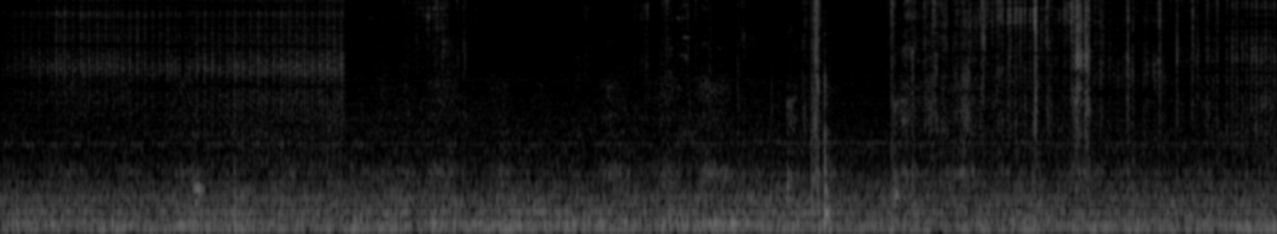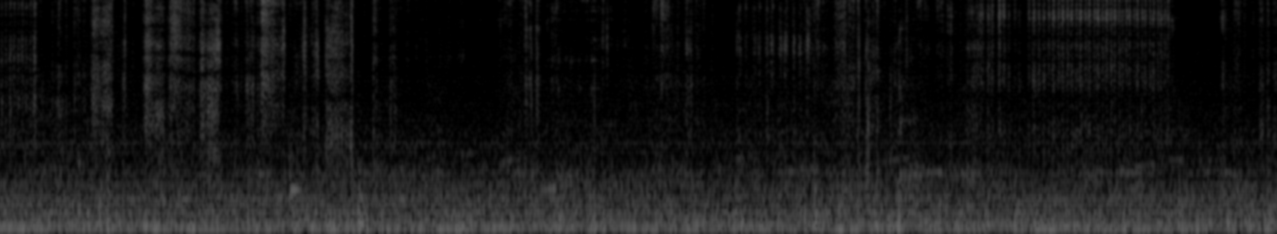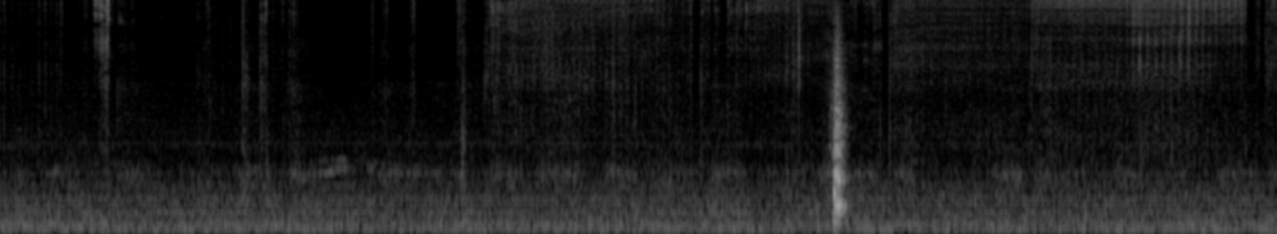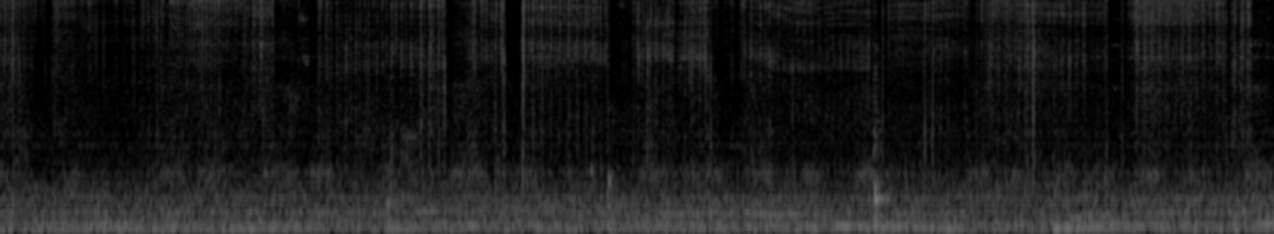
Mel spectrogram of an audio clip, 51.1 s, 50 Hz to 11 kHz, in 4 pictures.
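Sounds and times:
faint scraping and rubbing: 0:27.4 - 0:51.0.

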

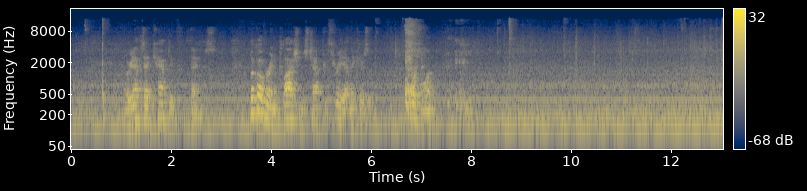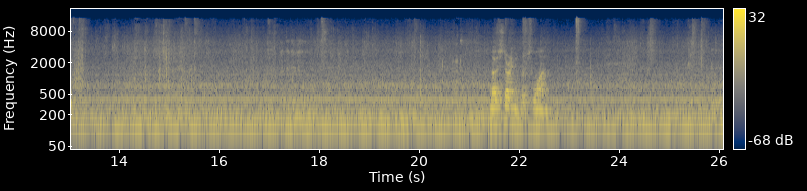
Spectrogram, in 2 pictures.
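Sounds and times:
low room hum: 0:00.0 - 0:26.0.

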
